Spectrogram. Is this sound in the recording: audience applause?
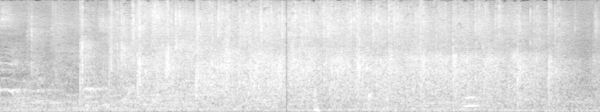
yes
